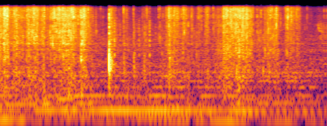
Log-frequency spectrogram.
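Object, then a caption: Thin plastic film bag. A clear, thin plastic film packaging bag wrapped around a hand-sized white and blue plastic Hello Kitty toy gun is squeezed with the fingertips of both hands. It gives a dense, bright crinkling with one sharper snap partway through. A low steady hum runs underneath.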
